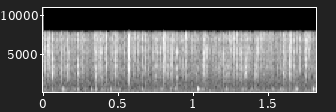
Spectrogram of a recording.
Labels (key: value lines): label: ambient
recorder: HydroMoth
